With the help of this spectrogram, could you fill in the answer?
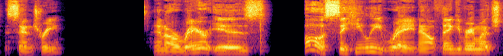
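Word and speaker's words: Saheeli Rai: and our rare is OC healy-rae now thank you very much too i believe the commenter's name was Jesse for telling me how to pronounce her last name it is said healy-rae which is a mythic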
